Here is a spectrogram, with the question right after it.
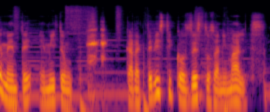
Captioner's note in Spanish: sonido de sapo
